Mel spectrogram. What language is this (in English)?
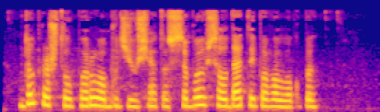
Belarusian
